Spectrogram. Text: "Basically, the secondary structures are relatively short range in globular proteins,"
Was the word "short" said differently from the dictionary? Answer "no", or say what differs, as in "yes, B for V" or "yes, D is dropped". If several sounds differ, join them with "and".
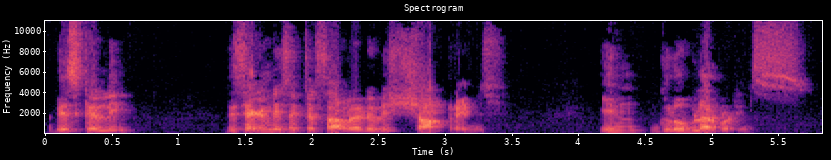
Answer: no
